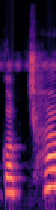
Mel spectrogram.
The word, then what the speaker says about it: कक्षा: जब जैसे कक्षा कहते हैं, अब ऐसे अगर छतरी वाला छ लिख देंगे तो उसको क्या पढ़ेंगे, कक्षा, ये गलत है। जब कक्षा पढ़िए तो उसको पढ़िए कक्षा।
